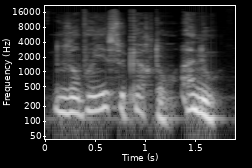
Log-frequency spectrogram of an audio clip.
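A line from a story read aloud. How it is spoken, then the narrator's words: Exclaimed. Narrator (French): s'écria-t-il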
